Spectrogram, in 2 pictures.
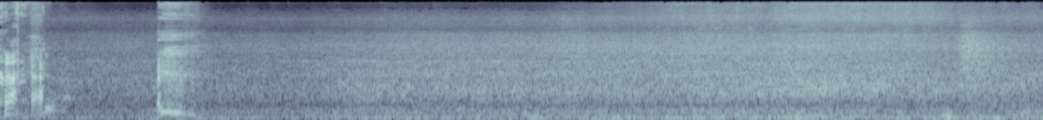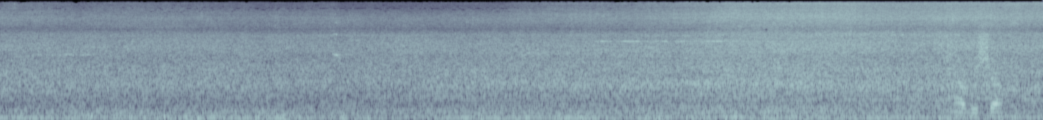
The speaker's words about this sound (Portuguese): Nossa, do nada o trem no bagulho. É o trem, mano. Puta áudio aleatório, do nada um trem passando.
